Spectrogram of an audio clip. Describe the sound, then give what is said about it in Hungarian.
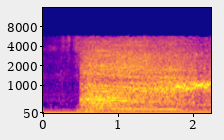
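A high-powered rally car of several hundred horsepower races along a village street on a special stage past family houses, bursting in after a brief quiet with a loud, sustained roar of engine and tire noise. “Azóta minden évben egy napig a több száz lóerős gépek a családi házak bejárata előtt robognak el.”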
